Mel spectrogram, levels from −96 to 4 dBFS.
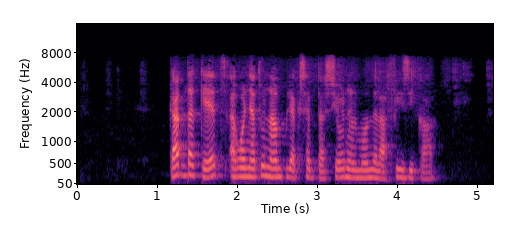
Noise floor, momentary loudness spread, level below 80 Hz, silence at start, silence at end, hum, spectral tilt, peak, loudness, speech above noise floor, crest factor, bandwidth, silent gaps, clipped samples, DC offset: -75 dBFS; 11 LU; -72 dBFS; 1.15 s; 0.75 s; none; -4 dB/octave; -6 dBFS; -29 LUFS; 46 dB; 26 dB; 8 kHz; none; under 0.1%; under 0.1%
